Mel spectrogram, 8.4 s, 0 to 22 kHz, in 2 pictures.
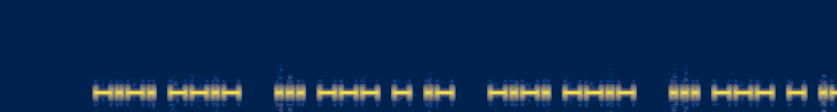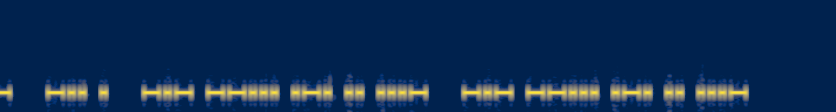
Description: Morse code, heard as a keyed tone, about 44 wpm, 690 Hz. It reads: CQ SOTA CQ SOTA DE K7RIV K7RIV
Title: SOTA QSO Practice 45wpm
